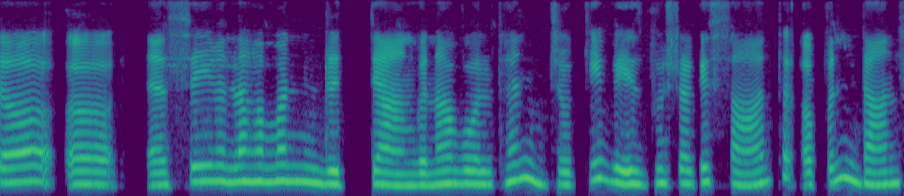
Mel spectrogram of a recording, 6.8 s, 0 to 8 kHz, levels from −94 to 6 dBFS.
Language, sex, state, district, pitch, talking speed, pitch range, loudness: Chhattisgarhi, female, Chhattisgarh, Rajnandgaon, 200 Hz, 150 wpm, 185-230 Hz, -27 LUFS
